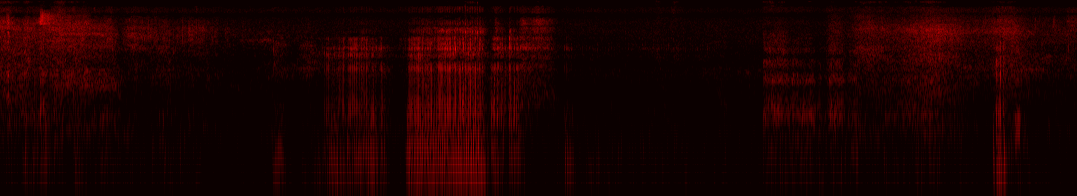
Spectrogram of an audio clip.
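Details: Sleeping English Bulldog indoors, one of five kept in a home, giving uneven snorting, wheezy breaths; one louder rattling snore near the middle and a short snort toward the end, with quiet stretches between.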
